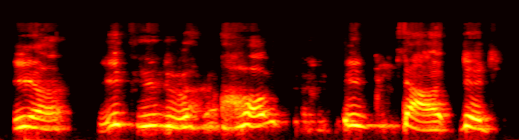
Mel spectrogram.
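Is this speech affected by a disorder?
Yes: cerebral palsy.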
